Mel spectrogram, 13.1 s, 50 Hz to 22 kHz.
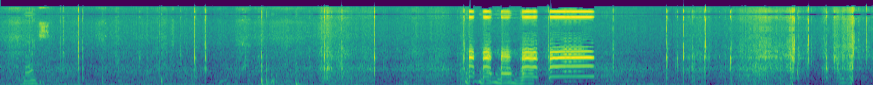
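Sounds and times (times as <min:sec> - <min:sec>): goose call clucking: 0:07.0 - 0:08.9
goose call honk: 0:07.0 - 0:08.9.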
